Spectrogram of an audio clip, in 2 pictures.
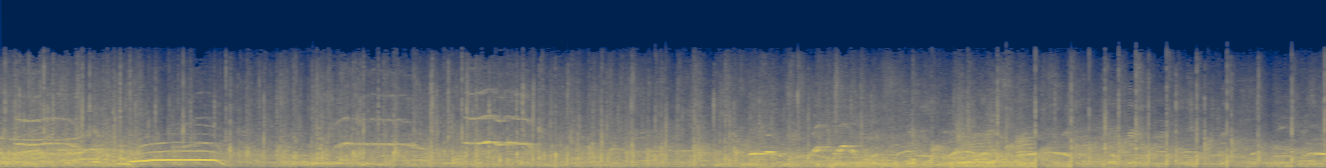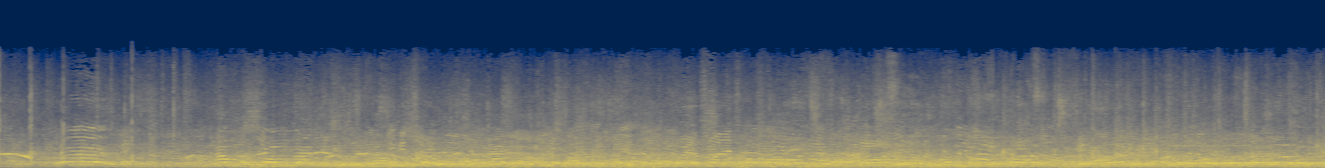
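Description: A crowd of young people chatters and cheers, growing louder.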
